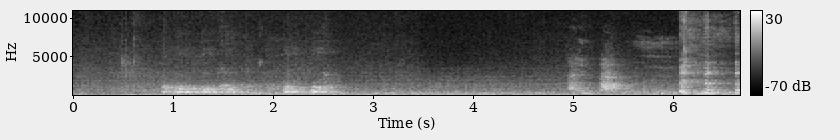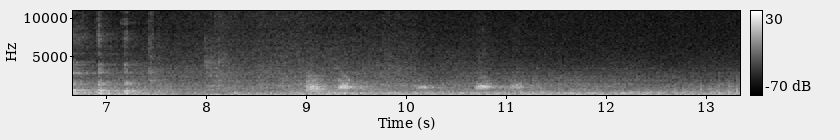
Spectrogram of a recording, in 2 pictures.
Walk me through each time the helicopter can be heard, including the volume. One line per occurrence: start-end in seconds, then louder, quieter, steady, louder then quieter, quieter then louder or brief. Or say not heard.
0.0-13.3 steady.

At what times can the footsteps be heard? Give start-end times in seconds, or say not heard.
not heard.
